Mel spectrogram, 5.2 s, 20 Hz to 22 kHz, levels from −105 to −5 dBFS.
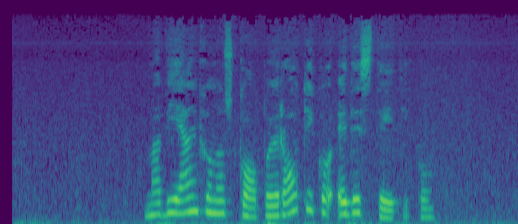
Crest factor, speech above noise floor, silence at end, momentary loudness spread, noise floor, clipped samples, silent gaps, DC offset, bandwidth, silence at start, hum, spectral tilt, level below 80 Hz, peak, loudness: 16 dB; 30 dB; 0.8 s; 15 LU; -63 dBFS; under 0.1%; none; under 0.1%; 16.5 kHz; 0.15 s; none; -5.5 dB/octave; -58 dBFS; -18 dBFS; -33 LUFS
